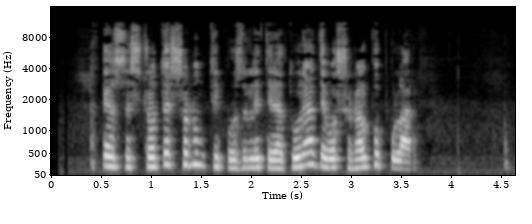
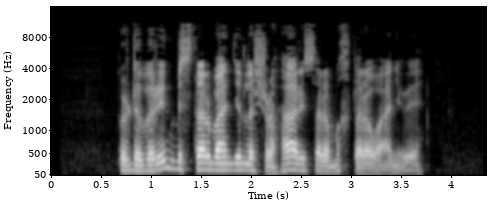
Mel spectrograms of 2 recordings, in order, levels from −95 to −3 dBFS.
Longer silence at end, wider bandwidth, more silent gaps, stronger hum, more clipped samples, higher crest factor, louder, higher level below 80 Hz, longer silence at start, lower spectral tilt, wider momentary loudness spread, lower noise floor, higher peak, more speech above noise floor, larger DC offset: second, 0.05 s vs 0.65 s; about the same, 11.5 kHz vs 11.5 kHz; neither; neither; neither; about the same, 16 dB vs 20 dB; about the same, -21 LUFS vs -23 LUFS; about the same, -70 dBFS vs -66 dBFS; second, 0.4 s vs 0.7 s; about the same, -4.5 dB/octave vs -5 dB/octave; second, 5 LU vs 13 LU; second, -60 dBFS vs -74 dBFS; about the same, -6 dBFS vs -4 dBFS; second, 39 dB vs 51 dB; neither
